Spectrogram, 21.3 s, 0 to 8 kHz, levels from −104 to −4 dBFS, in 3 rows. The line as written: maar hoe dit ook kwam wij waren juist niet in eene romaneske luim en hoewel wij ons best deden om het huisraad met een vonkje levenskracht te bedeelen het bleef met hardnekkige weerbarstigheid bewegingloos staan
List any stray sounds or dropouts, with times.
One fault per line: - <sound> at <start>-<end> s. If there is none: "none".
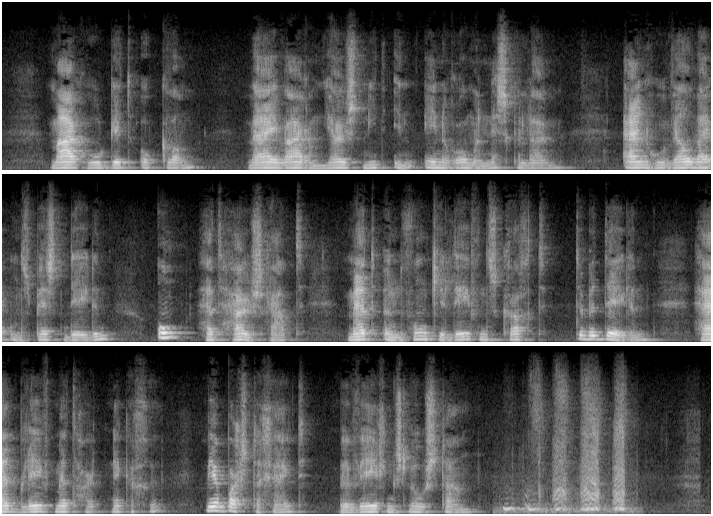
- squeak at 19.1-20.6 s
